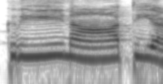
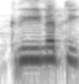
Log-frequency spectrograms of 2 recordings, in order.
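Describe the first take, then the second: First: The vowel after the n is long. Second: The vowel after the n is short. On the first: The speaker calls it right. "అణాకి దీర్ఘం ఉంటుంది" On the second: The speaker calls it wrong. "అది క్రీణతి కాదు"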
